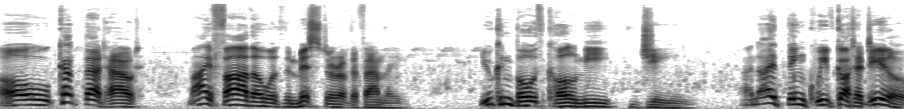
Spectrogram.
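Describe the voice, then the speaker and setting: A man puts on a gruff character voice, fairly high-pitched with very wide pitch swings. He goes at a fairly slow pace with long, frequent pauses. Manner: suspicious, gruff but warming.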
